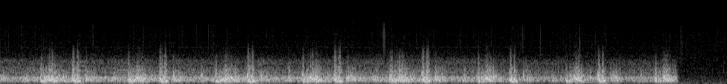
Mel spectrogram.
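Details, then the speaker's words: Tracing 16 from a 1966 heart auscultation teaching record: atrial septal defect with a rough pulmonary ejection systolic murmur and a split second heart sound, regular rhythm about 68 a minute. "Tracé numéro 16. Communication interauriculaire. Souffle d'éjection pulmonaire. Dédoublement du deuxième bruit."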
